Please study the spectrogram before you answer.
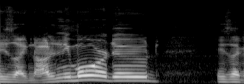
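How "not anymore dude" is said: higher, louder imitation of a pal; excited friend. Friend reporting the boyfriend is gone, excited. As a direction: break the news, pitched up. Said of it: "all excited and stuff".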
